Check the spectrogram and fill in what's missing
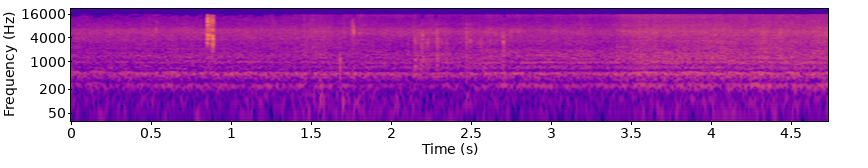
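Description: Honeybees buzzing steadily around an open hive during a hive-uniting job, a dense, continuous drone close to the microphone with a few brief sharper passes of individual bees, and no talk.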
